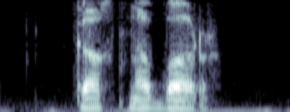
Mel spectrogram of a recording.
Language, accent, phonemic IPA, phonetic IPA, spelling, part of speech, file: Armenian, Eastern Armenian, /ɡɑχtnɑˈbɑr/, [ɡɑχtnɑbɑ́r], գաղտնաբառ, noun, Hy-գաղտնաբառ.ogg
- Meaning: password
